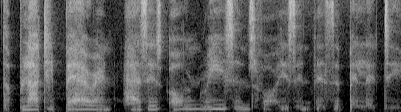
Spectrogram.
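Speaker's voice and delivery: hoarse, hushed, soft voice. Unseen, he tricks a hovering figure, speaking in a hoarse Bloody Baron voice. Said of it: "in a hoarse voice".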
